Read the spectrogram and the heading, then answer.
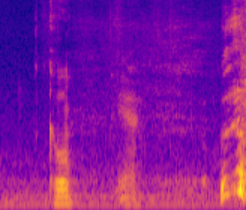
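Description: Three brief, rough vocal bursts of coughing and throat clearing, spaced apart, with a quieter gravelly clear in the middle and the loudest, harshest cough at the end.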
